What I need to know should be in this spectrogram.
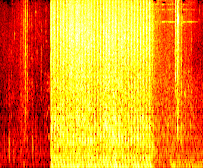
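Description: A rifle fires a rapid, loud burst.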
